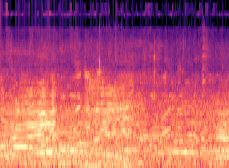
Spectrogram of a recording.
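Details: Enraged Indonesian cattle lowing amid heavy background clamour; short strained moos and a rough rising bellow sit under constant crowd noise.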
